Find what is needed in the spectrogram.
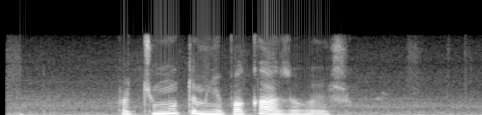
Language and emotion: Russian, sad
